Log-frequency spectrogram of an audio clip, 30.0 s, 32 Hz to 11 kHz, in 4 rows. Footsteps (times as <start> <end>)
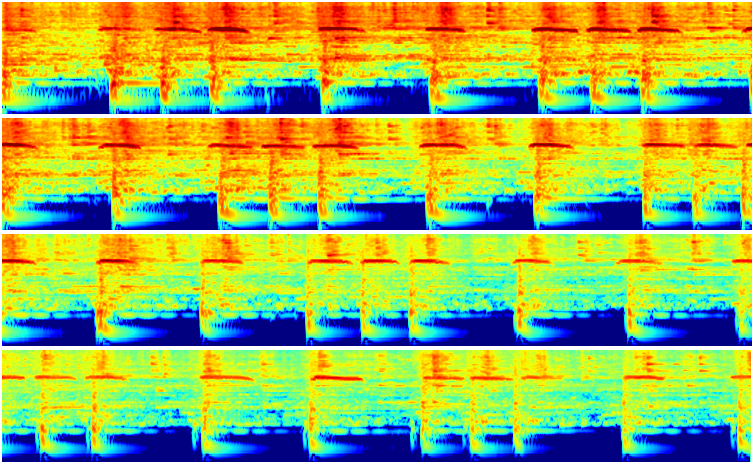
4.3 11.1, 18.0 20.6, 22.3 23.8, 24.5 28.1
